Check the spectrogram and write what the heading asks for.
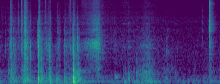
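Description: Sharp clicks and knocks of a ceramic wax warmer being handled and switched on: a quick run of clicks in the first second and a half, the loudest about a second and a half in, then a few softer knocks.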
